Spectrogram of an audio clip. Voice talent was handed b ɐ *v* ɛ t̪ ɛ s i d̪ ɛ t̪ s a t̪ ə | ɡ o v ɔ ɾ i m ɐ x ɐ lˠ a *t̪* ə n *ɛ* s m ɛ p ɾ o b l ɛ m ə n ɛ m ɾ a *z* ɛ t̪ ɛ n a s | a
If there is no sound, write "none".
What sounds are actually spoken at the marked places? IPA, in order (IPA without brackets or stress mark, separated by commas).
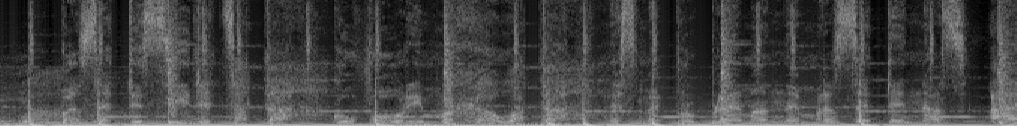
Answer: z, t̪, ɛ, z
